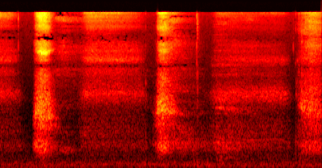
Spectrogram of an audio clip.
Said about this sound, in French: Pour sortir de la pratique, vous allez tonifier votre respiration. Vous inspirez, vous soufflez, comme quand on veut se réveiller. Voilà, qu'on a du mal le matin ou au sortir de la sieste. Tonifiez votre respiration.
